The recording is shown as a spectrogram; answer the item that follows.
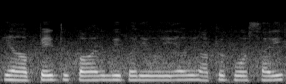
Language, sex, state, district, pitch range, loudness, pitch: Hindi, female, Haryana, Jhajjar, 200-210 Hz, -17 LUFS, 205 Hz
